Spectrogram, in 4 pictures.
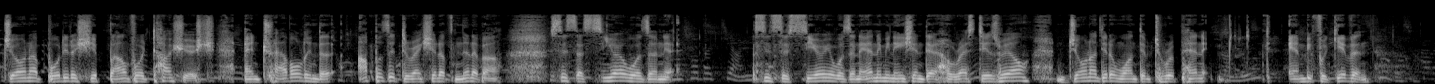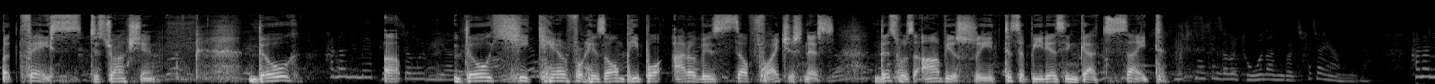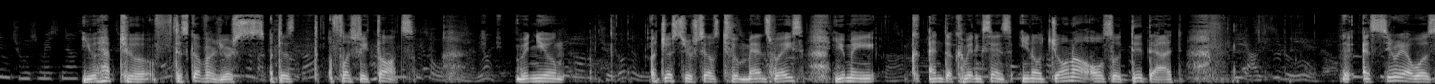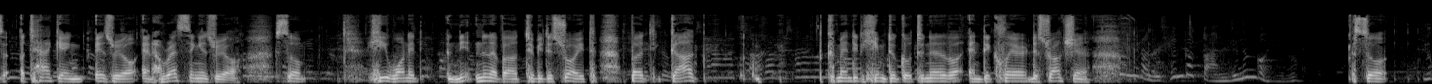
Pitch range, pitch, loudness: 135-175 Hz, 145 Hz, -20 LUFS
